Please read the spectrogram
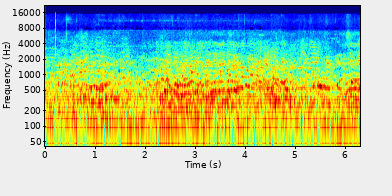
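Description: Crowd chatter: many people talking at once, a steady hubbub of overlapping voices with no single voice standing out.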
